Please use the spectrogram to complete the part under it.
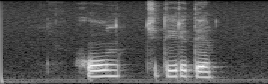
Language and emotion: Russian, neutral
